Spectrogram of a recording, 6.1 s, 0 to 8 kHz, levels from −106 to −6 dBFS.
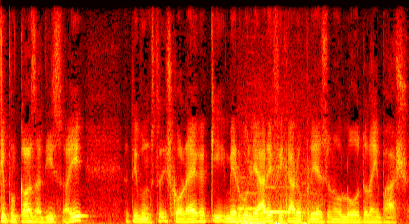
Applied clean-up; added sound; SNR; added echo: none; Subway, metro, underground / Doorbell; -1 dB; none.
